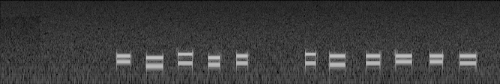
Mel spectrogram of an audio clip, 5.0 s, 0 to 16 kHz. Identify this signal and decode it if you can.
DTMF, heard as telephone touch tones, dialled by hand, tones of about 140 ms. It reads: 01948 958008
